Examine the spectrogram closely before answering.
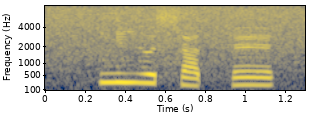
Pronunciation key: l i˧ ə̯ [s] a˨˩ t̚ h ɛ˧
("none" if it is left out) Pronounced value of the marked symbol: s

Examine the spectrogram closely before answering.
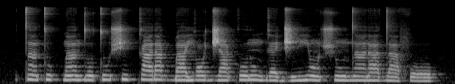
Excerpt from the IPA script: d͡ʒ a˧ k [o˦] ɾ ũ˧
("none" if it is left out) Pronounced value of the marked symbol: o˦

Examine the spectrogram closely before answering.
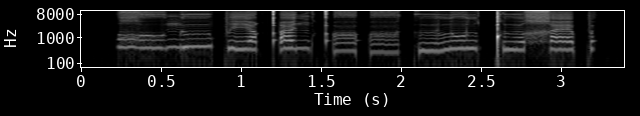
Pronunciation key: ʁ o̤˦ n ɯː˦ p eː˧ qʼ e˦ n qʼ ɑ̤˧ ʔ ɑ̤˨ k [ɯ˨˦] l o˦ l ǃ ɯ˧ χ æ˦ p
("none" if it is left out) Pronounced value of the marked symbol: ɯ˨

